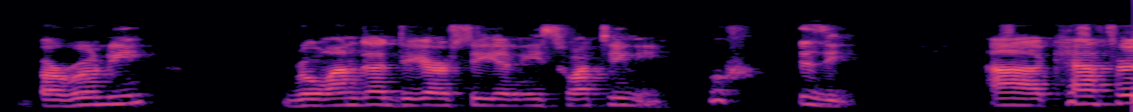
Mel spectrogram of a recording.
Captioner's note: exhales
